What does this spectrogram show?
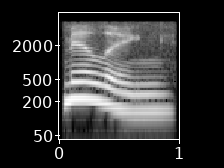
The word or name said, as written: milling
